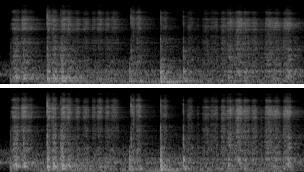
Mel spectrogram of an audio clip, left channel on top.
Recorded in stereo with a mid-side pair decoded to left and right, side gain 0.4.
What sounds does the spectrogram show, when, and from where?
0.1 s writing: 45° right, 0.5 m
